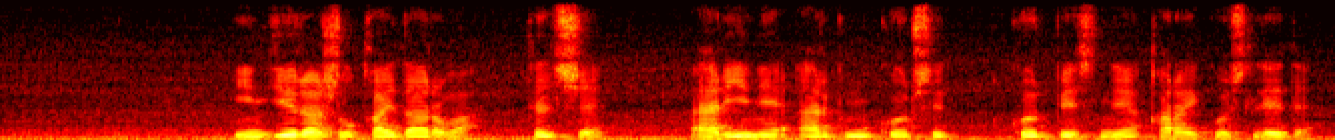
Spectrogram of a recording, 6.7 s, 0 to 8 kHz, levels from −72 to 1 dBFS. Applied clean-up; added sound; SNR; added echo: none; Mechanical fan; 15 dB; none.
